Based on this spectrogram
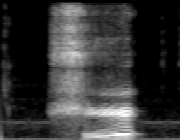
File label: "shi", Chinese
